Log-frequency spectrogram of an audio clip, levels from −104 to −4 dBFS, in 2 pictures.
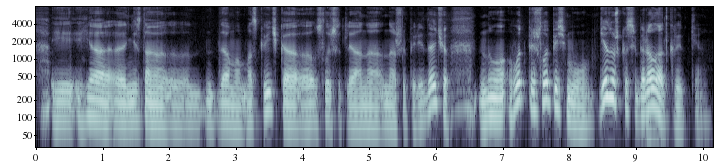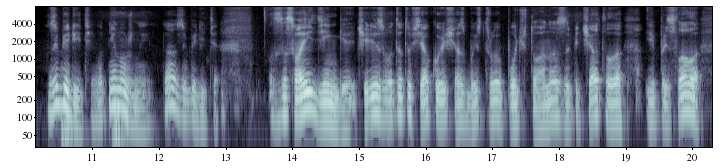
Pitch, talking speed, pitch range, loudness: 95 Hz, 110 wpm, 85-115 Hz, -28 LUFS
